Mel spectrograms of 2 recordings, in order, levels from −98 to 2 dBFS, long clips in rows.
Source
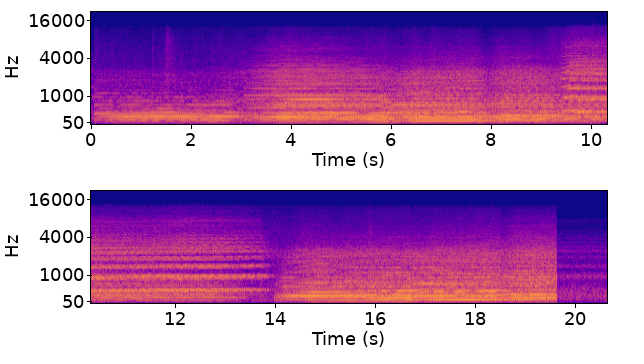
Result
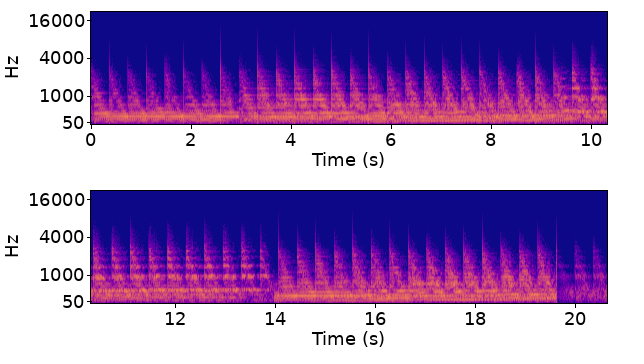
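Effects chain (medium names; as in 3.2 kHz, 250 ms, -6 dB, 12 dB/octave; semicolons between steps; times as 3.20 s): median filter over 15 samples; 16.69–19.05 s: peaking EQ 720 Hz +6.5 dB 1.4 oct; peak limiter -20 dBFS, peak gain reduction 8.5 dB; reverb removal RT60 0.75 s; compression 2.5:1, threshold -37 dBFS, peak gain reduction 8 dB; LFO low-pass saw down 2.7 Hz 280–2500 Hz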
